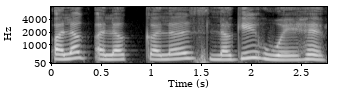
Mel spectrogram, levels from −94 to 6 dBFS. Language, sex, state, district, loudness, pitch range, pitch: Hindi, female, Madhya Pradesh, Bhopal, -17 LUFS, 235-265 Hz, 245 Hz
